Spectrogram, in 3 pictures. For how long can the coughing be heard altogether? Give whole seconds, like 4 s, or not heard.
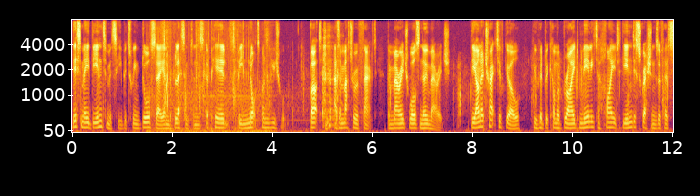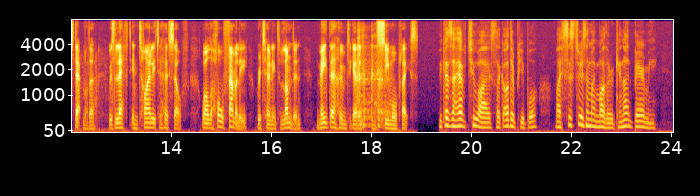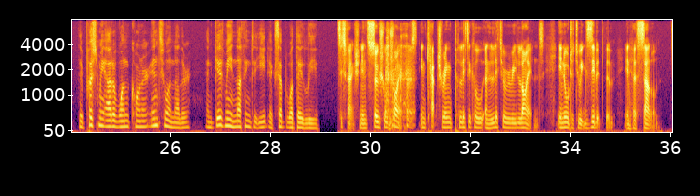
2 s.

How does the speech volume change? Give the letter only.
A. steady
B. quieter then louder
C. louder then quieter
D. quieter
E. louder
A.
